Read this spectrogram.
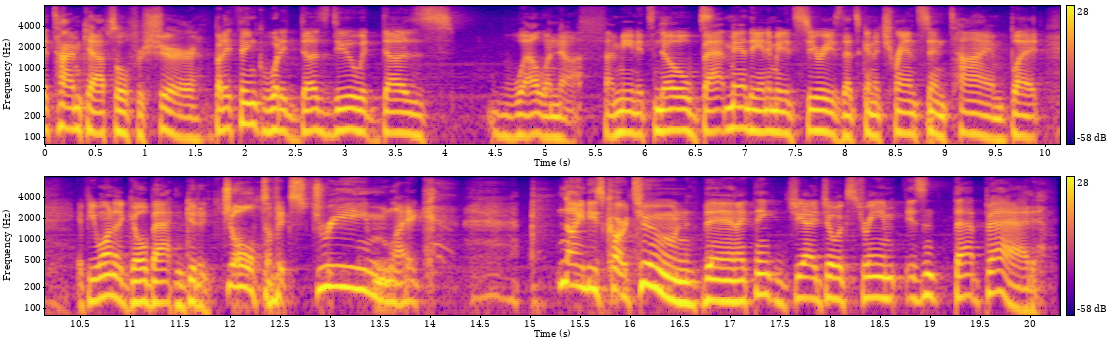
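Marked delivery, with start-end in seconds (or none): none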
